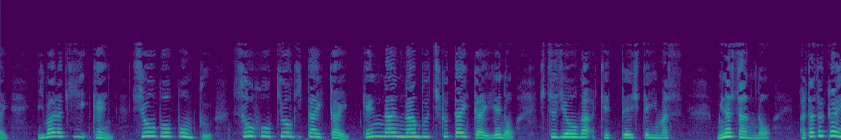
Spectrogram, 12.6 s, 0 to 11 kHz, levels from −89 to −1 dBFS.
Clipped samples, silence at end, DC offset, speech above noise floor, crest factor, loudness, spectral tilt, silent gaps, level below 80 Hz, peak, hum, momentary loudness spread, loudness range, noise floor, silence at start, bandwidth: under 0.1%; 0 s; under 0.1%; 31 dB; 16 dB; -34 LUFS; -6 dB/octave; none; -72 dBFS; -16 dBFS; none; 12 LU; 2 LU; -64 dBFS; 0 s; 8 kHz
